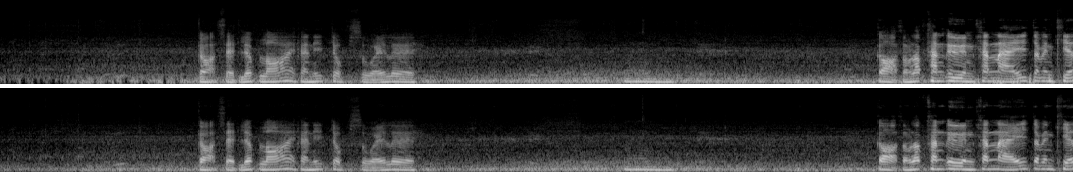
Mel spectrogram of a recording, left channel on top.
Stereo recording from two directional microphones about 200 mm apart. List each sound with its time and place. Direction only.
2.0 s speech: 15° right (ahead or behind)
8.8 s speech: 15° right (ahead or behind)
